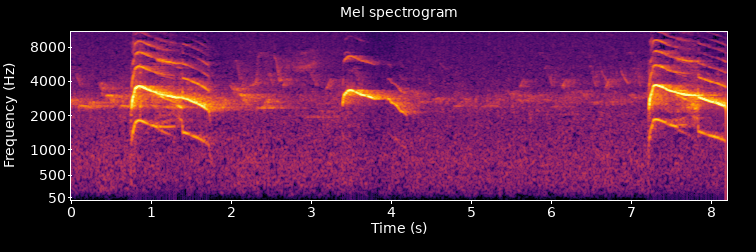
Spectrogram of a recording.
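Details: Common buzzard, a large bird of prey, giving three loud mewing calls, each a high whistled note sliding steadily downward, spaced a few seconds apart over a quiet background.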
